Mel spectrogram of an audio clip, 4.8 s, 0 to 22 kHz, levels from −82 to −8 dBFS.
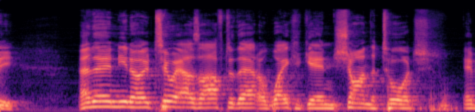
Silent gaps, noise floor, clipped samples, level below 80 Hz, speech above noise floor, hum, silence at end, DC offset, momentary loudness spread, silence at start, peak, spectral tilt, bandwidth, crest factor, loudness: none; -49 dBFS; under 0.1%; -50 dBFS; 29 dB; none; 0 s; under 0.1%; 9 LU; 0 s; -4 dBFS; -4.5 dB/octave; 16 kHz; 18 dB; -20 LUFS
